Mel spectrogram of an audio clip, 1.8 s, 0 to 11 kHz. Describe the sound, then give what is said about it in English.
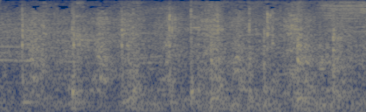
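Busy construction clatter from the hand tools of 64 hands building a house for the homeless, with overlapping taps and mechanical rattling forming a dense, steady din, with no voices. “64 hands building a house for the homeless.”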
